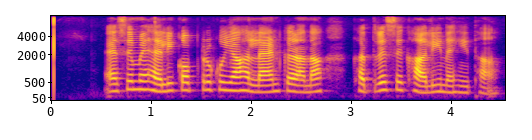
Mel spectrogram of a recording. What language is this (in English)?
Hindi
